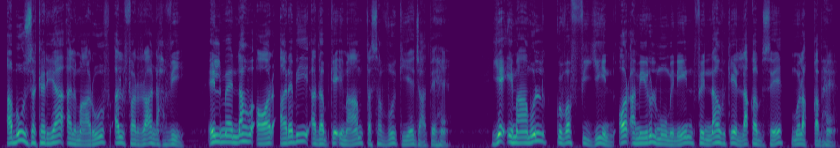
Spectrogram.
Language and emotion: Urdu, neutral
